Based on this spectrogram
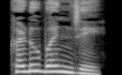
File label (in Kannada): "ಕಡುಬಂಜೆ", Kannada; kaḍubanje; noun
